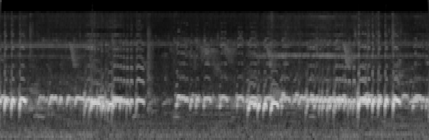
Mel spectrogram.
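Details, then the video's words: Zebra dove lure call for trapping birds: dense, fast stuttering coos at a steady pitch, nearly continuous, broken only by a short quiet gap after two seconds before resuming strongly. "suara burung perkutut buat pancingan || suara pikat perkutut"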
